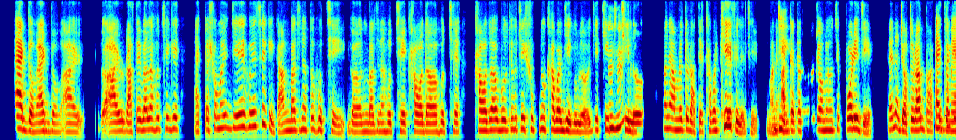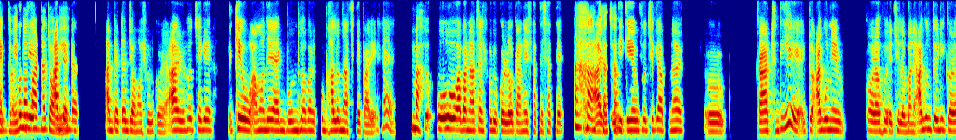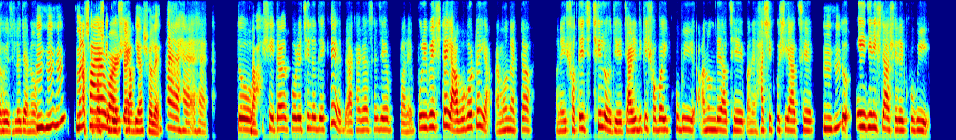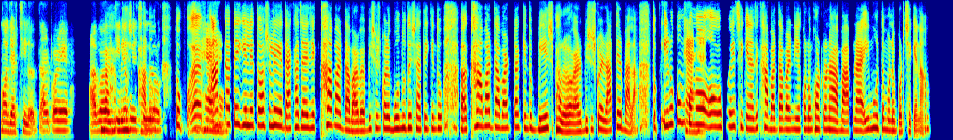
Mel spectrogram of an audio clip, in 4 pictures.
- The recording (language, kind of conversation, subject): Bengali, podcast, আপনি কি বন্ধুদের সঙ্গে কাটানো কোনো স্মরণীয় রাতের কথা বর্ণনা করতে পারেন?
- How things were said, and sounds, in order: other background noise; tapping; laughing while speaking: "আহ আচ্ছা, আচ্ছা"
